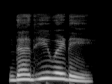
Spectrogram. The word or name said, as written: ತೊತ್ತುವೇಟ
